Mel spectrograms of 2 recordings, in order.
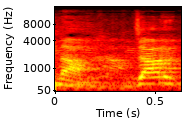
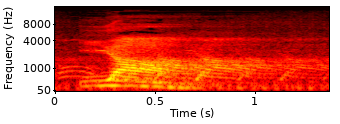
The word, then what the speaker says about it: ঞ: উয়া, চ, ছ, বর্গীয় জ, ঝ, ইয়া। আমরা বলি নিয়, নিয়র উচ্চারণ হচ্ছে ইয়া।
